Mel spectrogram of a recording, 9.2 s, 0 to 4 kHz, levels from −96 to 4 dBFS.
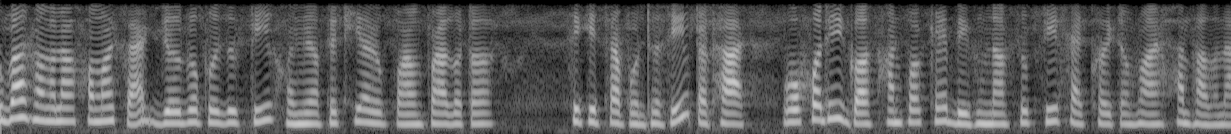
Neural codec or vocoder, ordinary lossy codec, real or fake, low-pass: codec, 16 kHz, 1 kbps, FunCodec, trained on Chinese and English, 50 frames a second; none; fake; 3.6 kHz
